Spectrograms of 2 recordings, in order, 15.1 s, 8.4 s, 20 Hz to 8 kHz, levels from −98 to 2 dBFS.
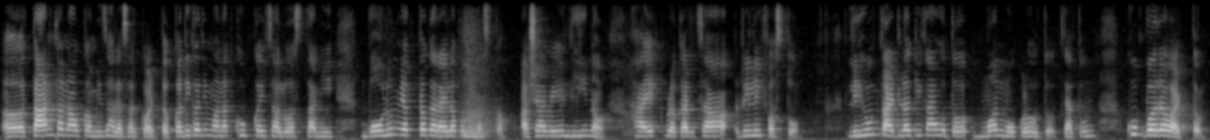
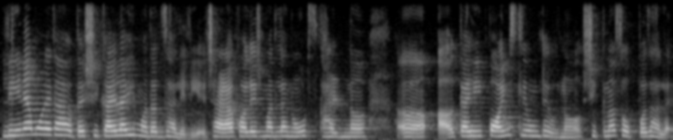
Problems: background sounds at intervals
